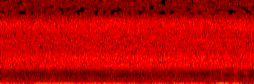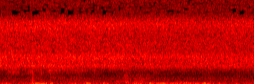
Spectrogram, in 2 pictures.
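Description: Insects droning in a steady, high, even hiss, over low, uneven rumbling on the phone's microphone.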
